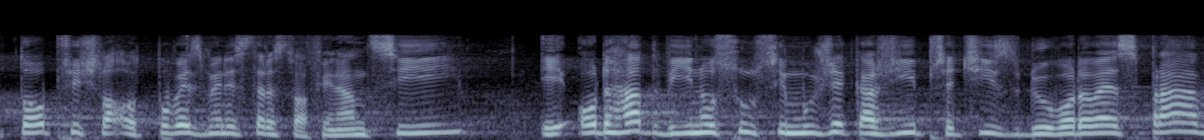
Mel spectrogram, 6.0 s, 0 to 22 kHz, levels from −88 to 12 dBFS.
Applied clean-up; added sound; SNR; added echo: none; none; none; none.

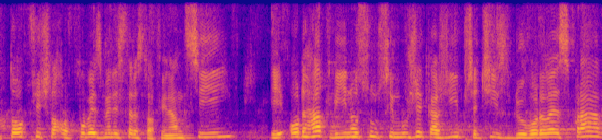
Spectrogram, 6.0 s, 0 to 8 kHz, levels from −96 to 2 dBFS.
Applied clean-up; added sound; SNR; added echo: neural separator model SepFormer DNS4.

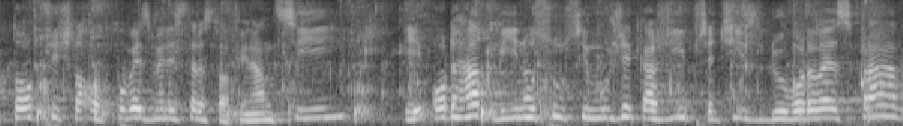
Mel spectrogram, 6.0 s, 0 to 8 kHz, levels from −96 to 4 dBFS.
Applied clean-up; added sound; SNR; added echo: none; Dog; 12 dB; reverberation time 0.7 s.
